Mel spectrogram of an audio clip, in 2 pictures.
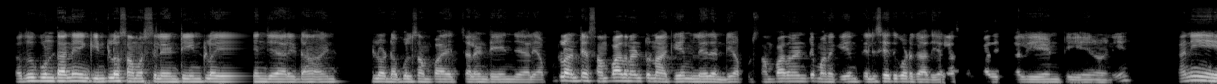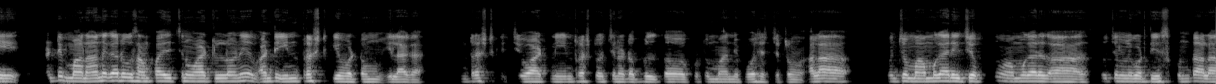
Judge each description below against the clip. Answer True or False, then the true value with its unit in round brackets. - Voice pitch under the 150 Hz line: True (135 Hz)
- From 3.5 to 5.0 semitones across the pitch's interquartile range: False (2.8 semitones)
